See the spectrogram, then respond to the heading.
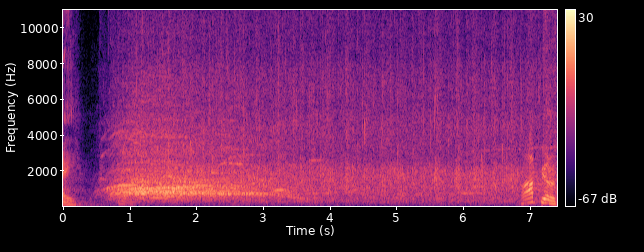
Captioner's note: applause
